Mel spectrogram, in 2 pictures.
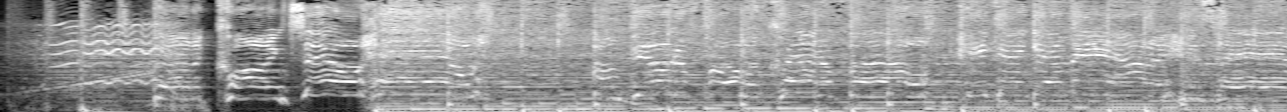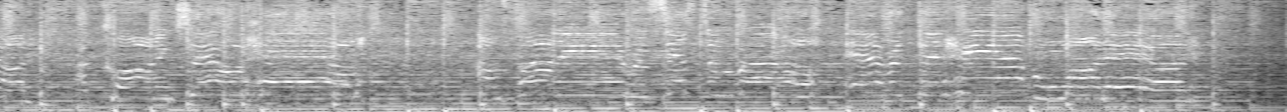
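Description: A loud, energetic pop-rock song plays with driving drums, distorted guitar and a sung melody, opening with a few sharp stop-start hits before settling into a steady full-band groove.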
